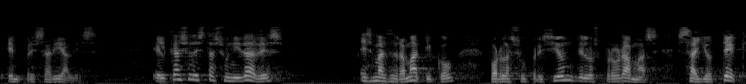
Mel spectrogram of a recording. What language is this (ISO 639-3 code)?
spa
